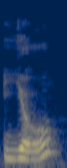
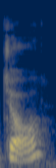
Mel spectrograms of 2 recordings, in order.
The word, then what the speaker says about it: yo: saying yo instead of Joe and Aya instead of Eda usually the way that Spanish speakers pronounce the Y and the Double L is by having their upper teeth and their lower teeth touch so first I'm going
